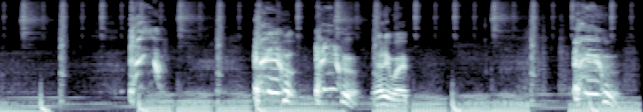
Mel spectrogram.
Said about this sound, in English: He said as he continued to cough.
